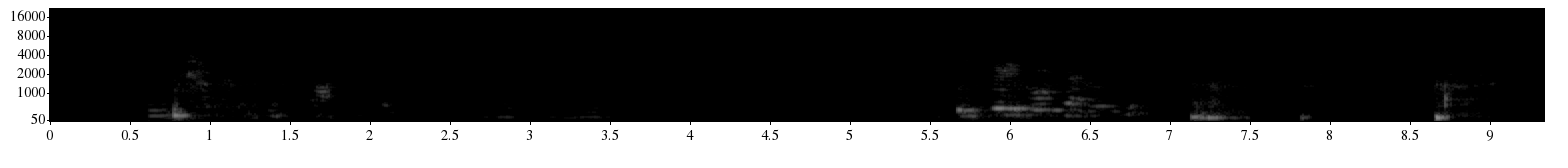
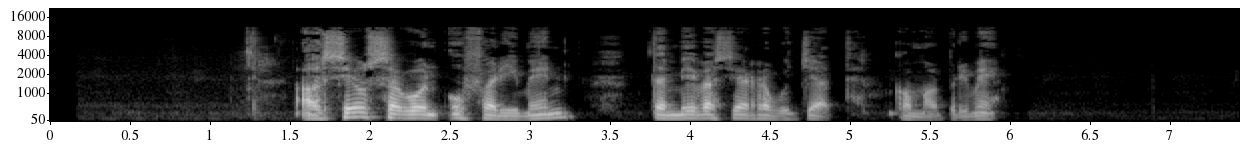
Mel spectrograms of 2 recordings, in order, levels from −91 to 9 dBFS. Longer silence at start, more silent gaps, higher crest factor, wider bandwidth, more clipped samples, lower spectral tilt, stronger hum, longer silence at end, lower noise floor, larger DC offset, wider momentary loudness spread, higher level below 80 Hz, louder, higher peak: second, 0.6 s vs 1.2 s; first, 2.02-2.06 s, 2.16-2.70 s, 2.91-3.21 s, 3.50-5.49 s, 5.57-5.65 s, 6.87-7.11 s, 7.60-7.80 s, 7.98-8.64 s vs none; first, 28 dB vs 22 dB; second, 6.8 kHz vs 11.5 kHz; neither; first, -9 dB/octave vs -5 dB/octave; neither; second, 0.55 s vs 1.55 s; first, -80 dBFS vs -75 dBFS; neither; second, 12 LU vs 16 LU; second, under -90 dBFS vs -60 dBFS; second, -56 LUFS vs -20 LUFS; second, -34 dBFS vs 0 dBFS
